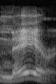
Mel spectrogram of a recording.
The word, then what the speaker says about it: Nair: Wouldn't you know it started burning and It's called Nair. It's this new conditioner. Yeah. Well, I thought Nair rhymes with hair, and then you think, Yeah.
